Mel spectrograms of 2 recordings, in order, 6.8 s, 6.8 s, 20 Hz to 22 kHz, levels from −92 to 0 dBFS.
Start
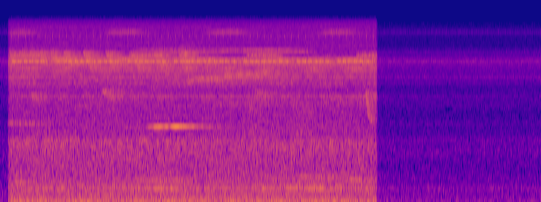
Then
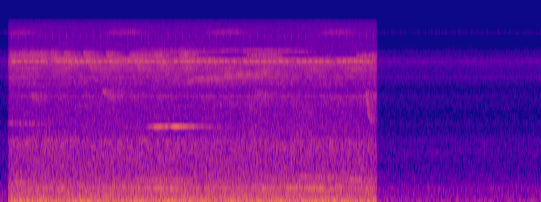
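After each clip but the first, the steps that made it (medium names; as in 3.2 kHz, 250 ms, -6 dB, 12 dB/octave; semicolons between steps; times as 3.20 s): bass shelf 440 Hz +11.5 dB; trim -8 dB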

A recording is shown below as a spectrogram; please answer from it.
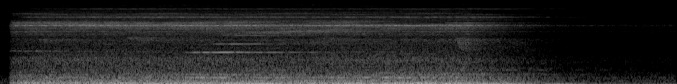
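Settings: echo from a far wall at 93 m, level -12 dB; pitch-shifted reverb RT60 2 s, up +7 st, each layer -8 dB, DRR -3 dB; trim -3 dB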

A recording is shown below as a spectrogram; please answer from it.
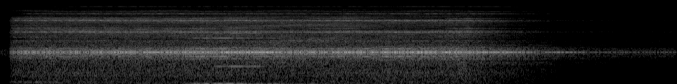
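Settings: ring modulator 1.7 kHz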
